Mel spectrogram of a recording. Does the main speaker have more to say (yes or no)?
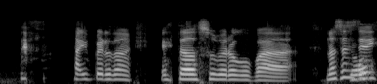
yes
